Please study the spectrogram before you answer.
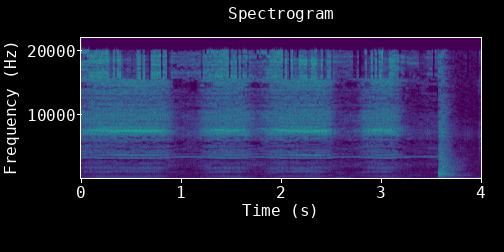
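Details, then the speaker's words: Dental implant site drilling on a model with minimal drilling (initial drill plus tapered drill) for a self-expanding implant; repeated high-pitched motor whine bursts with grinding, then a sharp knock. "So right now, though this model cannot show the expansion, I'll use the implant with minimum drilling, and the implant which will go with self-expanding."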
